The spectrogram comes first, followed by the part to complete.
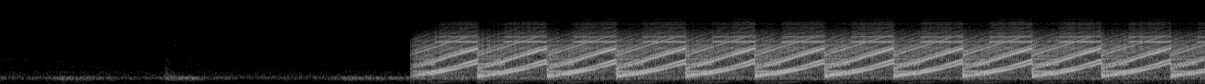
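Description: Emergency broadcast alert tone: a loud rising sweep repeated about three times every two seconds over a steady high tone, starting suddenly about four seconds in after a faint lead-in.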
